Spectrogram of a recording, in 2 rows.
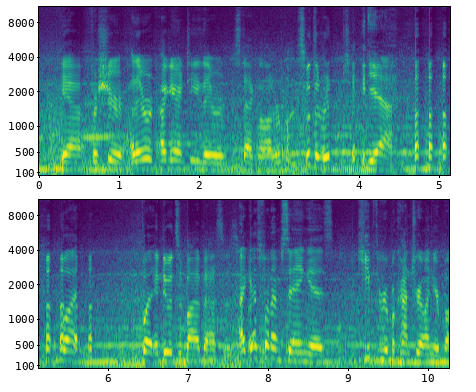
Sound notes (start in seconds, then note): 3.3 chuckles; 6.7 laughs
